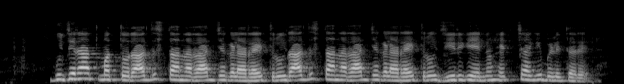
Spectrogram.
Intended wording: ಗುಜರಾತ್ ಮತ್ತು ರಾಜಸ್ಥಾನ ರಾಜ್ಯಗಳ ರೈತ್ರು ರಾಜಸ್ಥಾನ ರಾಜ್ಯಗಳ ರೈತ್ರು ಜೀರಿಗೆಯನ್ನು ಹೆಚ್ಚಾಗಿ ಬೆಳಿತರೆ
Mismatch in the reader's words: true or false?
false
